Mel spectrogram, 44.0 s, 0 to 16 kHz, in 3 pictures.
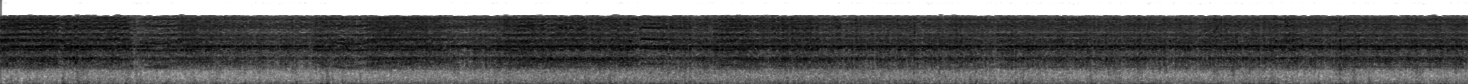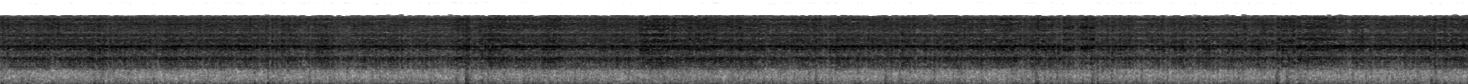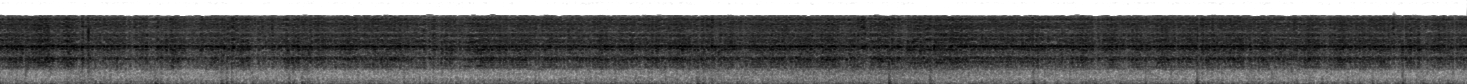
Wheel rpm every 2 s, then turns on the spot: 230, 230, 230, 230, 230, 230, 230, 240, 240, 230, 230, 230, 230, 240, 240, 230, 230, 230, 240, 230, 230, 230.
none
